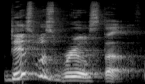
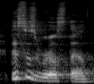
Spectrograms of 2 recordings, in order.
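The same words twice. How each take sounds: First: Slow, loud, weighted on every word; slow heavy emphasis. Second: Said in the usual way. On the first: Real, not acted. Telling viewers the raid was serious, slow loud emphasis. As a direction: lean hard on This was real stuff.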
